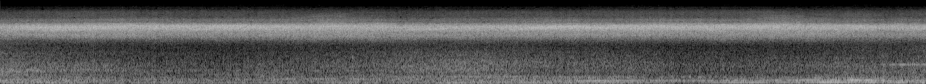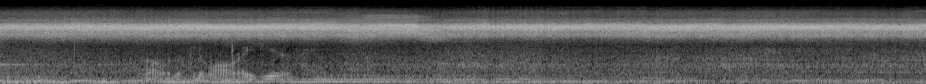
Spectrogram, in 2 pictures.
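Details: Seventeen-year periodical cicadas, Brood X, Sharonville, Ohio, early June 2021: an unbroken, piercing chorus holds steady throughout, while a low rumble and a few faint voices sit beneath it.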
